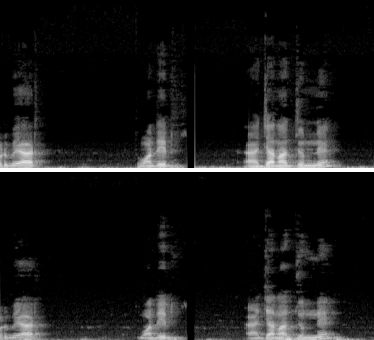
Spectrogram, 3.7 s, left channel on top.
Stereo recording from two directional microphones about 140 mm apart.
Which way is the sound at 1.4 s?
40° left (ahead or behind).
